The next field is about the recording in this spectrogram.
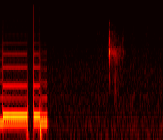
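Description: Telephone line tones sound as a call connects on a radio call-in line: two short steady tone bursts in quick succession, then a faint brief chirp.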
